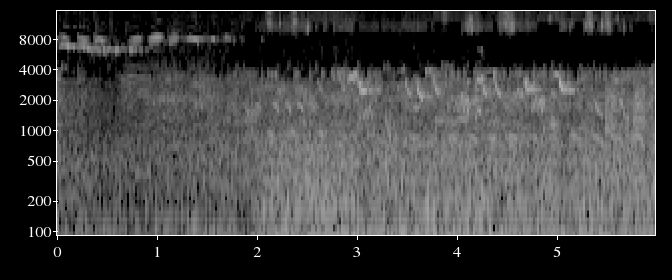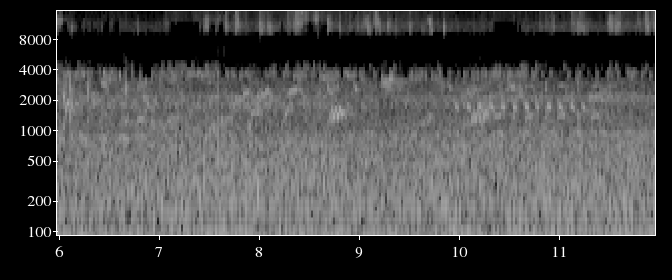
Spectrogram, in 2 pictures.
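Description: Birds chirping and twittering over a steady background hiss and low hum, with a quick trill of repeated notes near the end.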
